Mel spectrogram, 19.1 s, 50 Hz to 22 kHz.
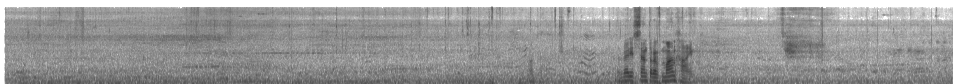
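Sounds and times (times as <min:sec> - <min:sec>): city traffic rumble: 0:00.1 - 0:19.0
voices of passers-by: 0:00.1 - 0:19.0.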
